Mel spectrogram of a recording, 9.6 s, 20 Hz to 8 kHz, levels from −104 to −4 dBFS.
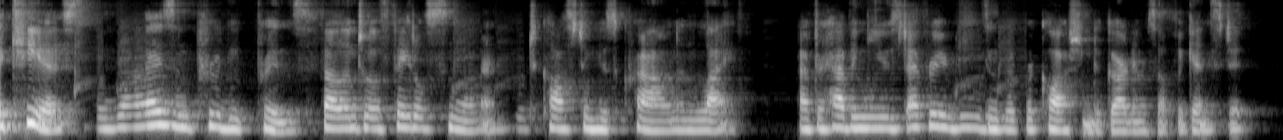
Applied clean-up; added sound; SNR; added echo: neural mask model DeepFilterNet 3.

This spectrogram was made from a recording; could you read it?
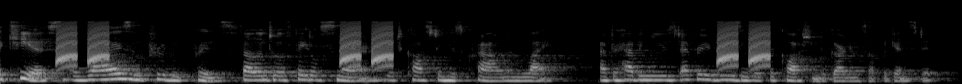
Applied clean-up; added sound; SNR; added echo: none; Alarm; 1 dB; reverberation time 0.9 s.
